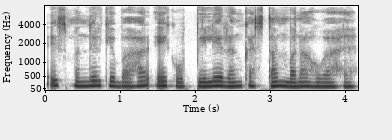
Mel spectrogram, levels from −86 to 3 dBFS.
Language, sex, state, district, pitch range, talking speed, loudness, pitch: Hindi, male, Jharkhand, Palamu, 140-155 Hz, 185 wpm, -20 LUFS, 150 Hz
